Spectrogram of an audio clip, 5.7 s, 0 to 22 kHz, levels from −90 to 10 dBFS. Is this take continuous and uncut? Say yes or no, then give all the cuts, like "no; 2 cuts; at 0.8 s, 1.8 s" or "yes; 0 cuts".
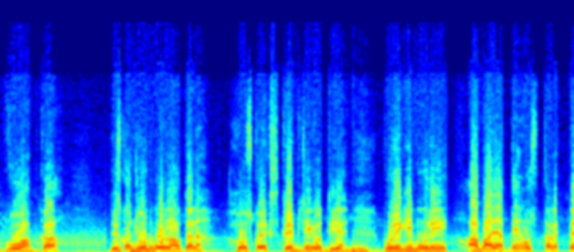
no; 2 cuts; at 1.0 s, 4.5 s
